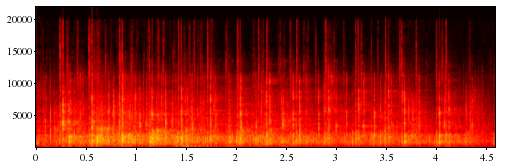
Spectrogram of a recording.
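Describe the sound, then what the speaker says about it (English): A room of people at a school board meeting claps steadily and warmly for several seconds, a dense, even round of applause with no voices over it. "Please join me in giving a round of applause"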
